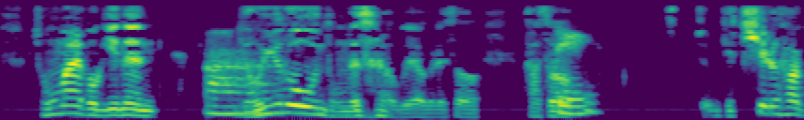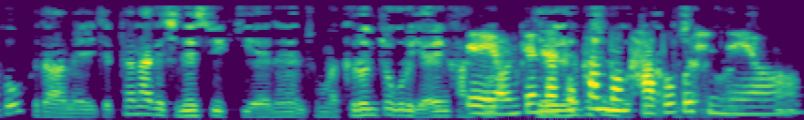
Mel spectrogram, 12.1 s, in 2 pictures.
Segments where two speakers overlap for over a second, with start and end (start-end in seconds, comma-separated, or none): 10.1-11.6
